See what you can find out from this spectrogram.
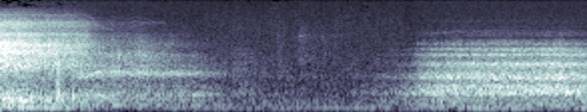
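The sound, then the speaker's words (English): A deep breath from someone with a cold, a faint, long airy hiss that thins out in the middle and swells again, heard alone without talk. “And just take a deep breath with me. And I have had a cold this week, so I need to take another deep breath because I can just feel it rattling around.”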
